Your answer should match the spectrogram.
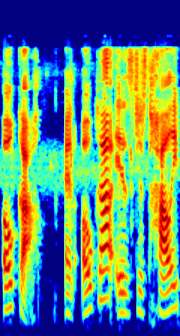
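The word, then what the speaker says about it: ochre: that you see here to the right is pronounced oka and oka is just highly pigmented dirt it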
